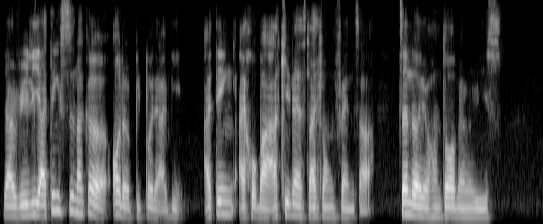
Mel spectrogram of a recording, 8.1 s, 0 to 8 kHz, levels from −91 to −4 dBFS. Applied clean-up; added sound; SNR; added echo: none; none; none; none.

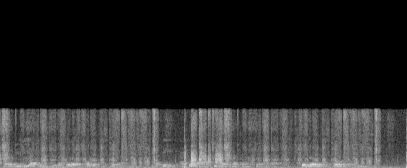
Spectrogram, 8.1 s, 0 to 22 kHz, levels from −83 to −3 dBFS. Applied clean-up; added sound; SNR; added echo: none; Writing; 1 dB; reverberation time 1.0 s.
